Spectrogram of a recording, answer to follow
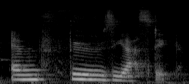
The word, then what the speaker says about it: enthusiastic: break down this word start with the first syllable n n where is your tongue what's it doing on that final consonant sound n it's at the top of your mouth and the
